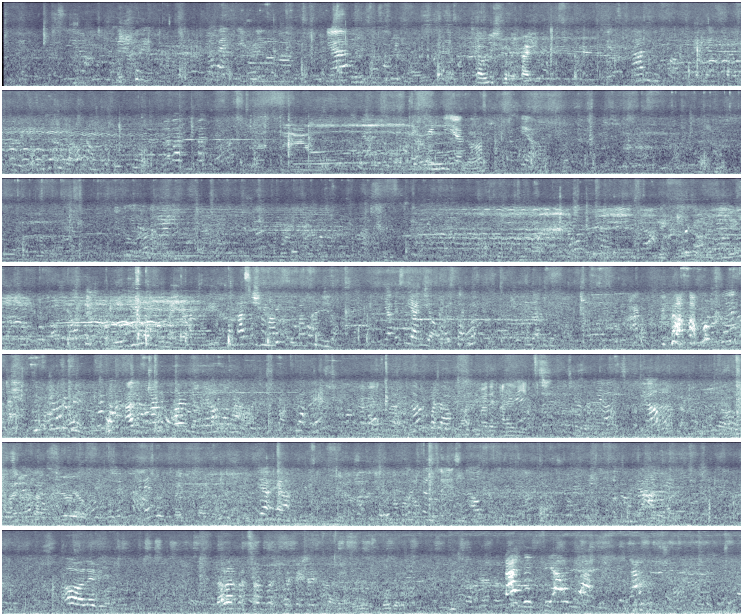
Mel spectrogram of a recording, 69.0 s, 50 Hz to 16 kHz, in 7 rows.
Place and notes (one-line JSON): {"title": "cologne, rudolfplatz, weihnachtsmarkt", "date": "2008-12-23 17:22:00", "description": "weihnachtsmarkt ambience am rudolfplatz mittags. hier: \"dreaming of a white christmas\" zwischen diversen fressständen und dem stadtverkehr\nsoundmap nrw - weihnachts special - der ganz normale wahnsinn\nsocial ambiences/ listen to the people - in & outdoor nearfield recordings", "latitude": "50.94", "longitude": "6.94", "altitude": "57", "timezone": "Europe/Berlin"}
